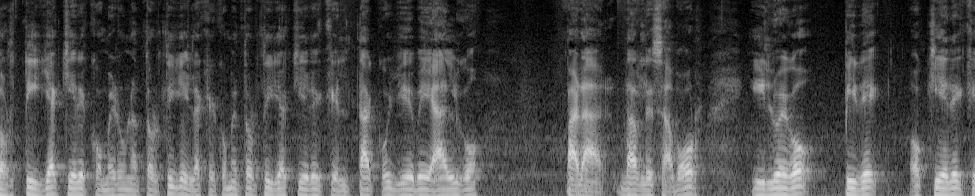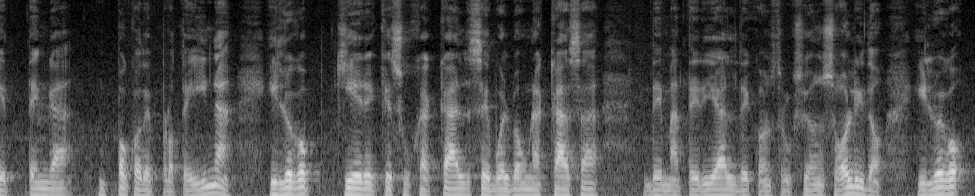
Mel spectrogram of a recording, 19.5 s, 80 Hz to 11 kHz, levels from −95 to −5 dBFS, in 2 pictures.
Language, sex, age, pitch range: Spanish, male, 60-79, 90-110 Hz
